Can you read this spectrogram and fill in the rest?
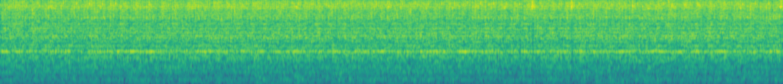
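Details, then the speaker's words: Suzuki Katana engine idling after the faulty old spark plug wires were replaced with a cheap new set: very stable, flat, constant idle note with no stumbles or dropouts; normal idle. "suaranya stabil banget, datar ya suaranya, konstan."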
